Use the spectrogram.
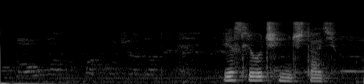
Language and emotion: Russian, neutral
